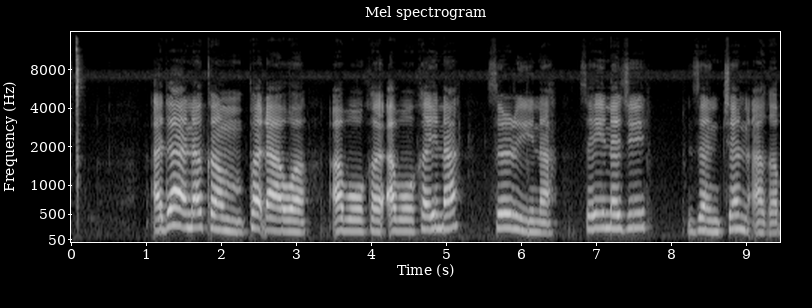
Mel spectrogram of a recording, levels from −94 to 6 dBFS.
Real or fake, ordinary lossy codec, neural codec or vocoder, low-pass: fake; none; vocoder, 44.1 kHz, 128 mel bands every 256 samples, BigVGAN v2; 14.4 kHz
